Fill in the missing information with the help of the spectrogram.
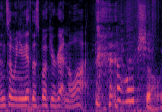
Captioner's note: laughs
